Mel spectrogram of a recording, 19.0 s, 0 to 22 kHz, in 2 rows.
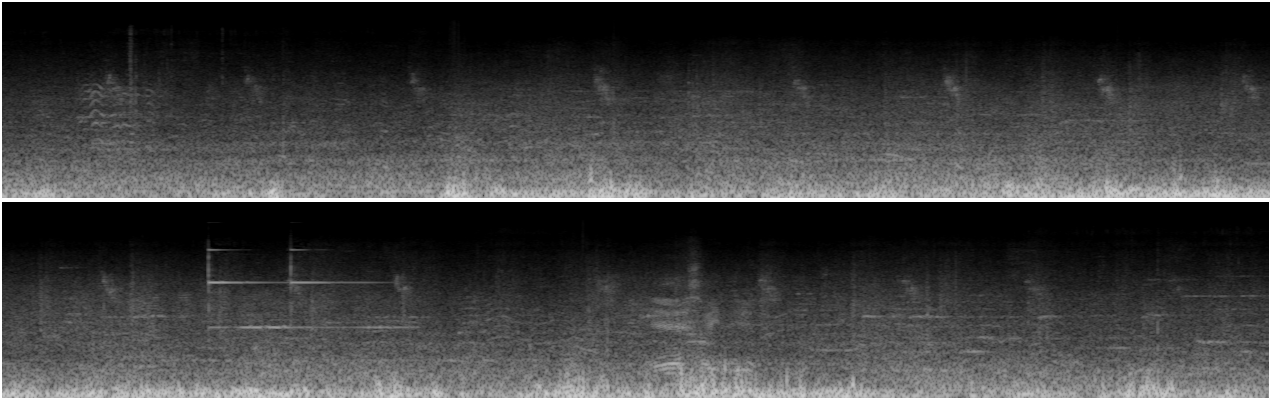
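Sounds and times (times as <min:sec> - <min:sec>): wind buffeting microphone: 0:00.0 - 0:19.0
footsteps in sand: 0:04.4 - 0:11.0
thin high tone: 0:11.1 - 0:12.7.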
